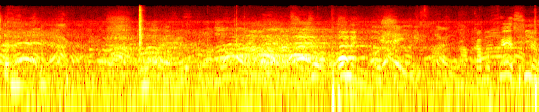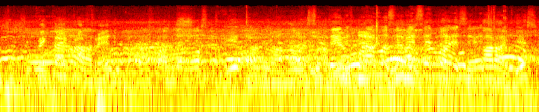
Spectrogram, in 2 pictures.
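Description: Young men shout and call to each other across an outdoor pitch.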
